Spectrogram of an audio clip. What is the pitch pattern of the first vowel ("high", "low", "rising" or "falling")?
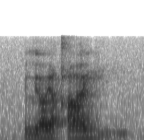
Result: high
